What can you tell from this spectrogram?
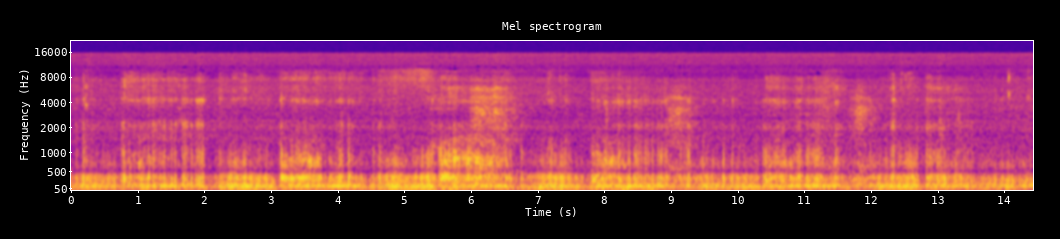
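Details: A cuddling male tuxedo cat purrs loudly on a lap, seeking attention, producing a long, steady low-pitched rumble that throbs in regular waves, with occasional soft rustling movement.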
